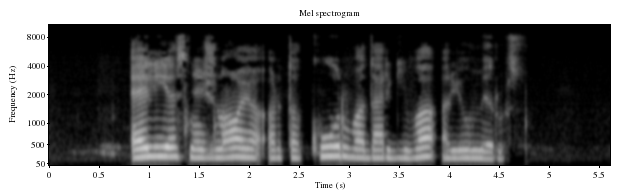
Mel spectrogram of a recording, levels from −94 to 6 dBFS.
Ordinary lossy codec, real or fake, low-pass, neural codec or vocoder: MP3, 32 kbps; fake; 9.9 kHz; autoencoder, 48 kHz, 128 numbers a frame, DAC-VAE, trained on Japanese speech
